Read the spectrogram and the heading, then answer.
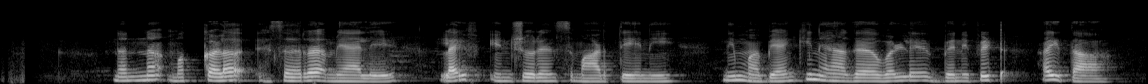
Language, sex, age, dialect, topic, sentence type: Kannada, female, 31-35, Central, banking, question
